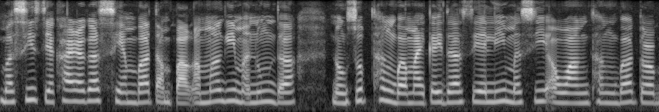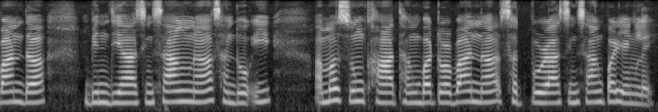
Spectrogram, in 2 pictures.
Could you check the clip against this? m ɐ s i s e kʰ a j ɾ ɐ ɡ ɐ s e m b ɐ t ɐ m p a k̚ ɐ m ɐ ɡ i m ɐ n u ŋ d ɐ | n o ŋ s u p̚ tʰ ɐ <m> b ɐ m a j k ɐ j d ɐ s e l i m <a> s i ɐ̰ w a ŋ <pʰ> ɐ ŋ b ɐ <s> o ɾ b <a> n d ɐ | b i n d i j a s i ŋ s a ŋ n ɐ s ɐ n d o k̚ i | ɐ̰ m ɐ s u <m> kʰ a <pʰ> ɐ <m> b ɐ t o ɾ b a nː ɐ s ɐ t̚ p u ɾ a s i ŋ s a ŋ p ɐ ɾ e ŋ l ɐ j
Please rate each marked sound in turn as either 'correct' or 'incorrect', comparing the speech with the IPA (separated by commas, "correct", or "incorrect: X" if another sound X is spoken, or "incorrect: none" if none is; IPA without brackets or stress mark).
incorrect: ŋ, incorrect: ɐ, incorrect: tʰ, incorrect: t, correct, incorrect: ŋ, incorrect: tʰ, incorrect: ŋ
